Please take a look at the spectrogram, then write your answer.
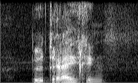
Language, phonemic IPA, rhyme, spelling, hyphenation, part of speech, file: Dutch, /bəˈdrɛi̯.ɣɪŋ/, -ɛi̯ɣɪŋ, bedreiging, be‧drei‧ging, noun, Nl-bedreiging.ogg
- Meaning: 1. threat, menace (something that poses a risk) 2. threat, menace (that which expresses a threat)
